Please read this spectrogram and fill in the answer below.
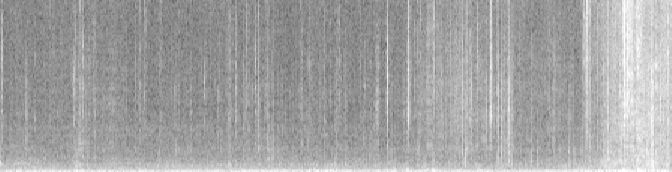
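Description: Steady low rumble of a car's engine and road noise heard from inside the cabin, with faint scattered ticks. A hiss builds up and grows louder near the end.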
